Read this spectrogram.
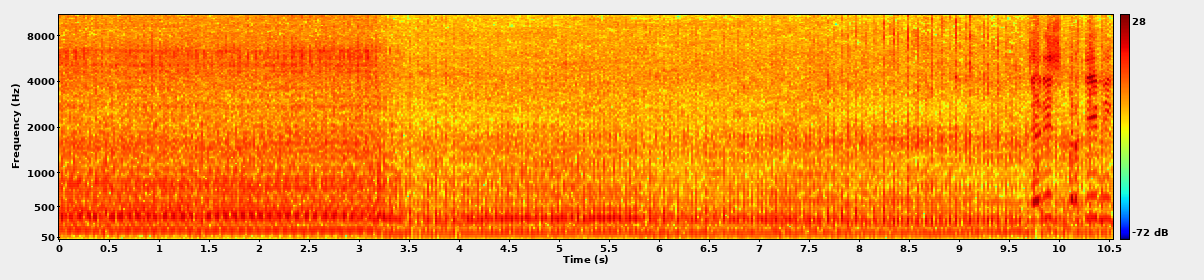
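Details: Yamaha Fino scooter rebuilt as a 200cc race engine for the 200 class, total-loss electrics with charging removed: loud, even single-cylinder beat through a raspy open pipe, steady with no knocks or misses; healthy.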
